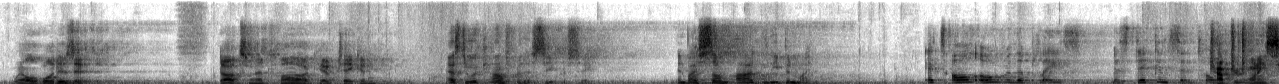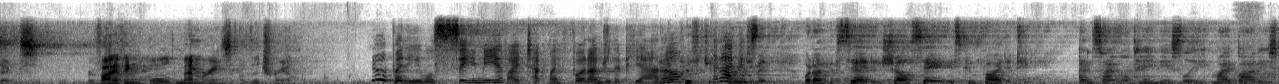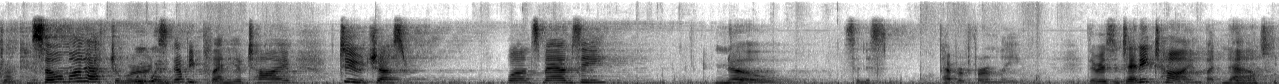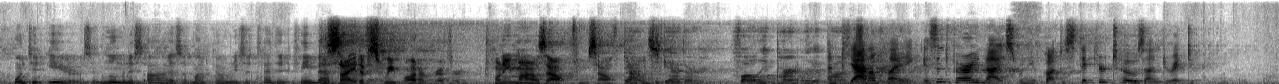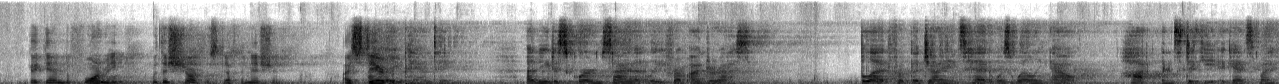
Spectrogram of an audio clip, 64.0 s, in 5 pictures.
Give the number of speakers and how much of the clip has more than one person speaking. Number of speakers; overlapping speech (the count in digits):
7, about 9%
